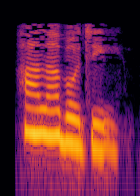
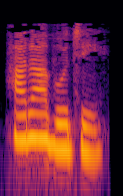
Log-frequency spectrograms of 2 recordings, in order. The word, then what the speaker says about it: 할아버지: Let's practice R sound with 할아버지, grandfather. In English, 할아버지, but in Korean, 할아버지. Use an R sound.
